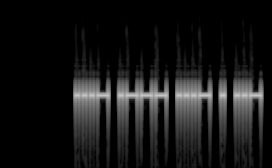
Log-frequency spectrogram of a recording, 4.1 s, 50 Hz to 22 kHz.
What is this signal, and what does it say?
Morse code, heard as a keyed tone, about 21 wpm, 700 Hz. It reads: VJVEU
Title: Five Challenging Letter-Number Combinations 22wpm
